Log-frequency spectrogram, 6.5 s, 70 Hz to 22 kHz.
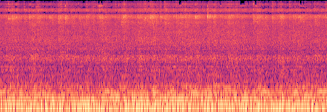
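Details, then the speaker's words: Box Chevy carburetor after a small idle mixture adjustment: deep, steady V8 idle with an even beat and no stumble; idle AFR is back where the owner wants it. "So, that small swing actually put the item AFR right back where I had it in where I wanted to run."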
